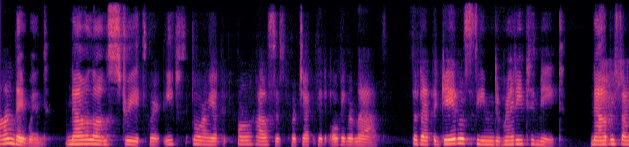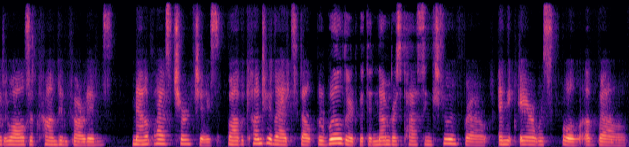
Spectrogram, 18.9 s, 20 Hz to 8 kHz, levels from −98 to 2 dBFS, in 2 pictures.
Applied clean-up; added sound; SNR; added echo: neural mask model DeepFilterNet 3.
